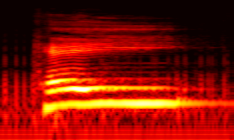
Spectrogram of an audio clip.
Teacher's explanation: ya Sakinah sebelumnya fathah dinamakan madlin dua harakat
